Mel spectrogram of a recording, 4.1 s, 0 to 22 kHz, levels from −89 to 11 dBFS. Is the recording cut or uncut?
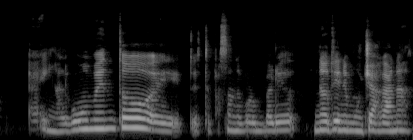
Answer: cut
